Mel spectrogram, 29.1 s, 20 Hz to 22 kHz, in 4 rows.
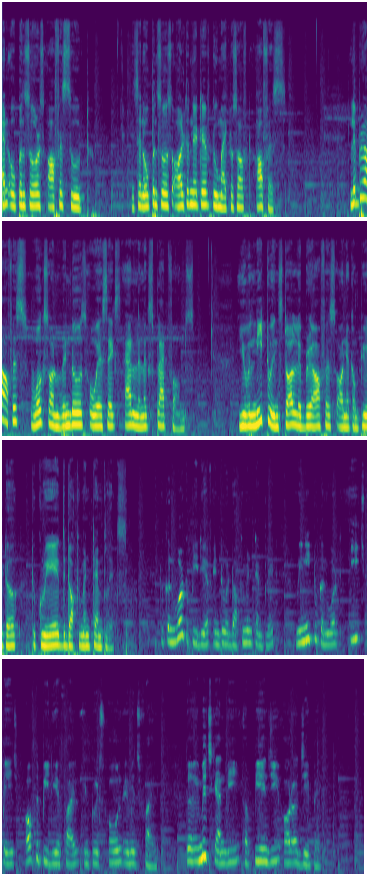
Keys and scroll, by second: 0.0-0.3 typing.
